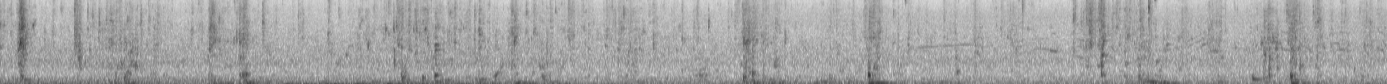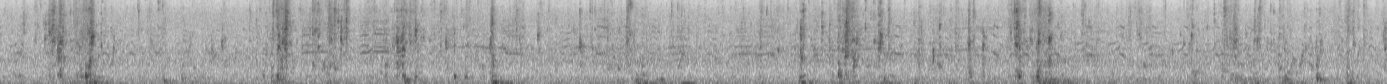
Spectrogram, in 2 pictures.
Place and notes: Kungsholmen, Stockholm, Suecia - wooden platform
Lloc tranquil enfront del mar.
Quiet in front of the sea.
Lugar tranquilo, delante del mar.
